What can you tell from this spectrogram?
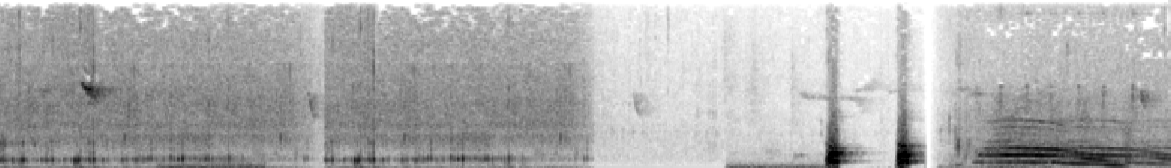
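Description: Sprite fizzing and hissing as it is poured over ice and jelly into a glass for about four seconds. After a short silence a dog barks twice, sharp and loud, then gives falling whines near the end.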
